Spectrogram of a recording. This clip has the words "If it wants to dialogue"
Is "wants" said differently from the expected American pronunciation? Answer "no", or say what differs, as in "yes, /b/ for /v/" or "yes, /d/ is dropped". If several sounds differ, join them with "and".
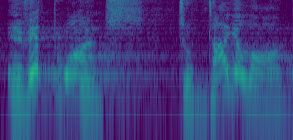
no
